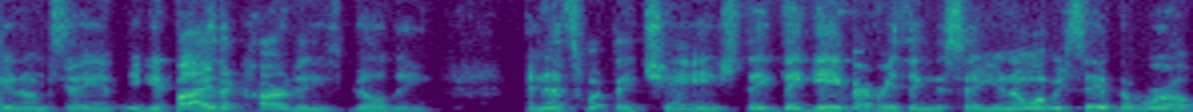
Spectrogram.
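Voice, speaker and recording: A man speaks with an American accent and a fairly high pitch. His pitch varies in an ordinary way. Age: 60s. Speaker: emergency preparedness expert. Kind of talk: casual chat. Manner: halting, many repeated words.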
